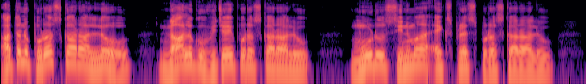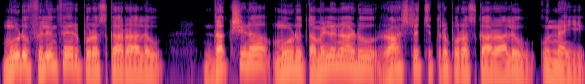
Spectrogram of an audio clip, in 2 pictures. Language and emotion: Telugu, neutral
